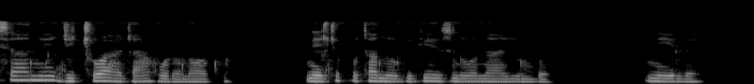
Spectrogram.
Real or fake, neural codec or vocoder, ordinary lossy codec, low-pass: real; none; none; none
